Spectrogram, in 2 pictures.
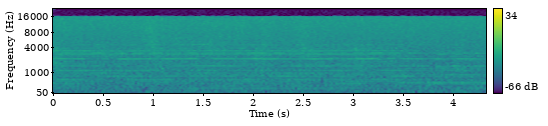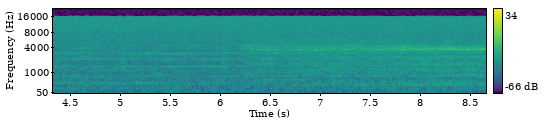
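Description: Faint hum made of soft, held tones that shift every few seconds, with no speech.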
